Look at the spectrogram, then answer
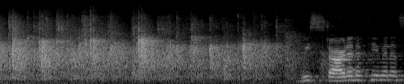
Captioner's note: applause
